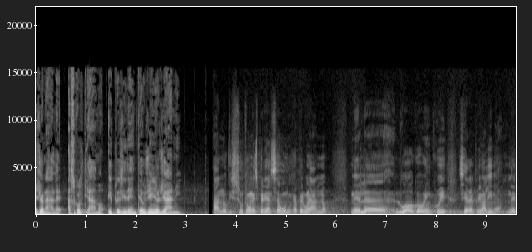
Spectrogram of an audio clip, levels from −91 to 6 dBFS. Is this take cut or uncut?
uncut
